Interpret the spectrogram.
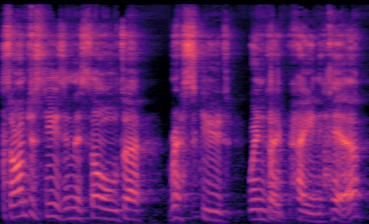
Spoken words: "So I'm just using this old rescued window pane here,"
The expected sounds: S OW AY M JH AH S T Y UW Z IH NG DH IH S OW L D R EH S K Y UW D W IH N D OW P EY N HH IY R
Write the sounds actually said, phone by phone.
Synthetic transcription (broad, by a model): S OW AY M JH AH S T Y UW Z IH NG DH IH S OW L D R EH S K Y UW D W IH N D OW P EY N HH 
